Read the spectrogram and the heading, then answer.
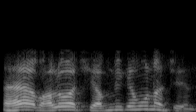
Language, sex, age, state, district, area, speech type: Bengali, male, 18-30, West Bengal, South 24 Parganas, rural, conversation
